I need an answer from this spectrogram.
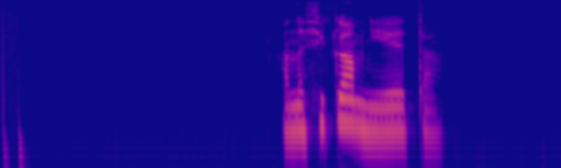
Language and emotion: Russian, angry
